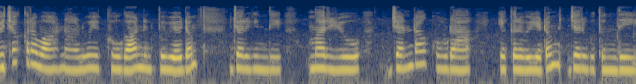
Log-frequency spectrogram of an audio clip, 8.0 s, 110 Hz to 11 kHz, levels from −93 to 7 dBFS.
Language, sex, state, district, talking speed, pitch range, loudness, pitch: Telugu, female, Andhra Pradesh, Guntur, 100 wpm, 245-270 Hz, -16 LUFS, 255 Hz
